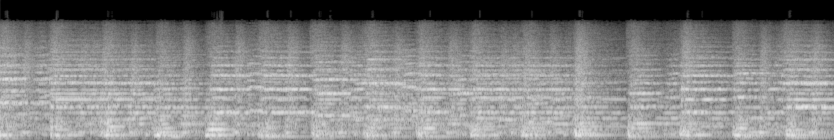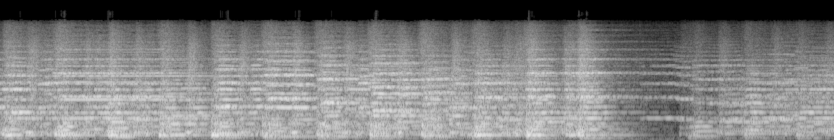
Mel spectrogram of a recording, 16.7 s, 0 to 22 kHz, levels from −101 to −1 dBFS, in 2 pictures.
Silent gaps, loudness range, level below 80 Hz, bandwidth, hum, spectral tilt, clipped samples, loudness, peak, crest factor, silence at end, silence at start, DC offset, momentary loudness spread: none; 2 LU; -42 dBFS; 12 kHz; none; -4 dB/octave; under 0.1%; -15 LUFS; -4 dBFS; 12 dB; 0 s; 0 s; under 0.1%; 8 LU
